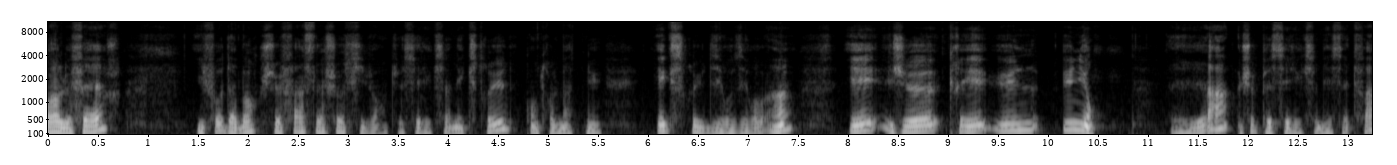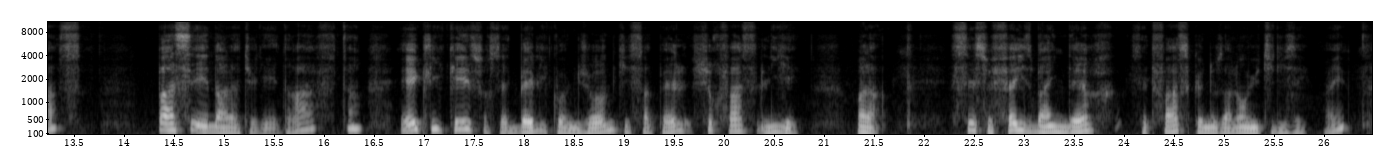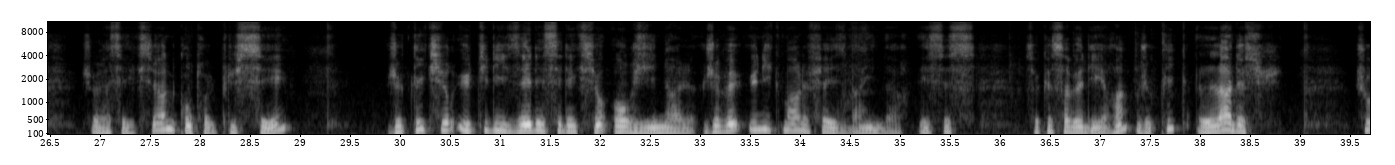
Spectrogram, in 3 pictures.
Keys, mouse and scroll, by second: 3.4 click, 6.3 ctrl+click, 10.1 click, 11.5 click, 14.4 click, 15.5 click, 20.3 click, 27.9 c, 37.9 click.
